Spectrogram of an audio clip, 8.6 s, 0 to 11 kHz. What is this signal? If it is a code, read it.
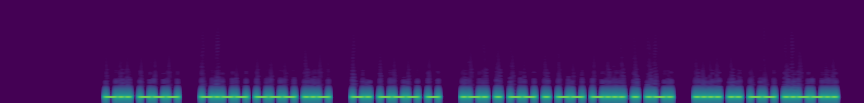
Morse code, heard as a keyed tone, about 34 wpm, 700 Hz. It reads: DO YOU NOT REMEMBER HIM?
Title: Sentences from Top 600 Words 35wpm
